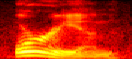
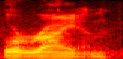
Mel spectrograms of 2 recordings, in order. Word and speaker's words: Orion: Before I moved to this side of the state, we lived in Lake Oran, but if you're just reading it, it looks like Orion. Yep. Oh, constellation. Orion. That's just said wrong. That's just pronounced wrong.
